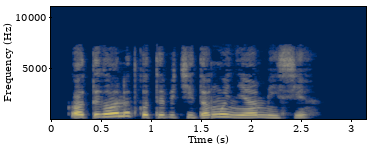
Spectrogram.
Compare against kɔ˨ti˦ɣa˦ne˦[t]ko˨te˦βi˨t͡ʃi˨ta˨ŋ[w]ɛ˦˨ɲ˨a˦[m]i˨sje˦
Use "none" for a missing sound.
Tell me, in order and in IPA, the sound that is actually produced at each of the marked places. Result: t, w, m

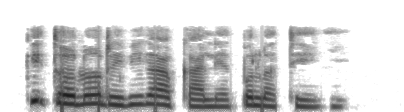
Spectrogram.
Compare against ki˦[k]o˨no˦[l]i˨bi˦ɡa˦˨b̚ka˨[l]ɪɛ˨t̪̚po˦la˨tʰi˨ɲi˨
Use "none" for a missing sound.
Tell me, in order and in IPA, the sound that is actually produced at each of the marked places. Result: t, ɾ, l

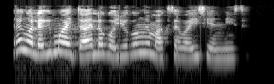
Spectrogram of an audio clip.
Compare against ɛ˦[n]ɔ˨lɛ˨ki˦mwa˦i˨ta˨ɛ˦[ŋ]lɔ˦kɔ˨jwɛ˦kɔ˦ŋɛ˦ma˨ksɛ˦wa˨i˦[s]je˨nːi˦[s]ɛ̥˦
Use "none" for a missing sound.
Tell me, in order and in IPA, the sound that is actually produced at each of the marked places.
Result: ŋ, none, s, s

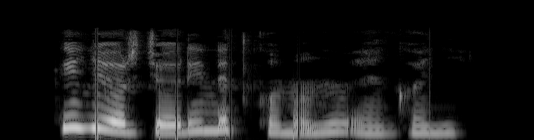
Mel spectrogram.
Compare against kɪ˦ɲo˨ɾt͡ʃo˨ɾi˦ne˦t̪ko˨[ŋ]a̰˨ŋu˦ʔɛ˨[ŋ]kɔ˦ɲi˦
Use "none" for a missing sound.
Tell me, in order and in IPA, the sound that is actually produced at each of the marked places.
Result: m, ŋ

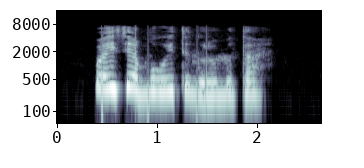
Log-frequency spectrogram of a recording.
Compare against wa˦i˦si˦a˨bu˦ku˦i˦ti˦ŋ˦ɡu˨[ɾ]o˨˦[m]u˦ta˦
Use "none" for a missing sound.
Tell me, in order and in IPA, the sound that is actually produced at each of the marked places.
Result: ɾ, m

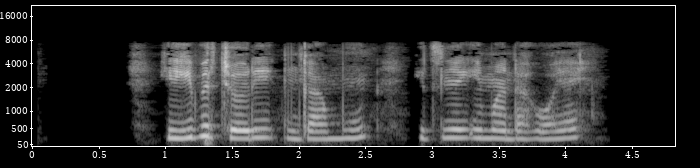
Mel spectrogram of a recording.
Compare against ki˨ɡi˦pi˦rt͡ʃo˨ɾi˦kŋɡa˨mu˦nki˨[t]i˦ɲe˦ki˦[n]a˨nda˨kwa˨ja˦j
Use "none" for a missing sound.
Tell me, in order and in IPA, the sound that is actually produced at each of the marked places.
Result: t͡s, m

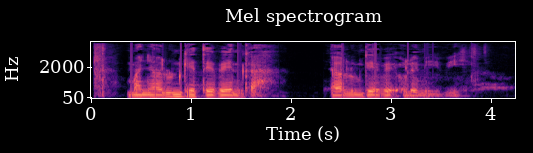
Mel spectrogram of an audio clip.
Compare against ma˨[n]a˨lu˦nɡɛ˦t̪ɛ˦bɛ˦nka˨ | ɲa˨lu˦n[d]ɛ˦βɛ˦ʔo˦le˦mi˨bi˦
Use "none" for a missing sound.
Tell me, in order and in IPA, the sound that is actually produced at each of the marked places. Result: ɲ, ɡ

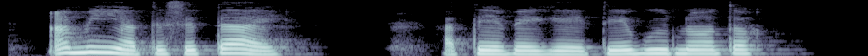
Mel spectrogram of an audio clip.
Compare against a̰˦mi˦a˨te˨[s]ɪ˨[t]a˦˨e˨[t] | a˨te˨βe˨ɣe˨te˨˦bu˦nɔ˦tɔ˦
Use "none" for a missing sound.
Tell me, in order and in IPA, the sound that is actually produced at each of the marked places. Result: s, t, none

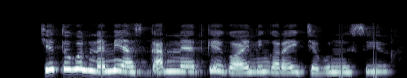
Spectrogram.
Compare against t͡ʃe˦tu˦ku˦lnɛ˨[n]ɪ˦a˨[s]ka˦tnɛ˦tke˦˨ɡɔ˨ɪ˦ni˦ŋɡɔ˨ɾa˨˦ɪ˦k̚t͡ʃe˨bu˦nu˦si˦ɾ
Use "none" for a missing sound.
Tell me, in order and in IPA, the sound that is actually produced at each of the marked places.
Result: m, s

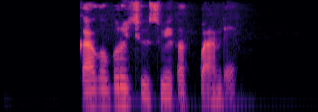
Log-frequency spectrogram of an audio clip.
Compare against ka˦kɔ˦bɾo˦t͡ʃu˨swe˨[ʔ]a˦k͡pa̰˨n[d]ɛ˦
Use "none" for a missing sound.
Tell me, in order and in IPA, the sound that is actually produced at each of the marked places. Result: k, d

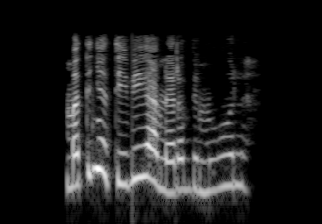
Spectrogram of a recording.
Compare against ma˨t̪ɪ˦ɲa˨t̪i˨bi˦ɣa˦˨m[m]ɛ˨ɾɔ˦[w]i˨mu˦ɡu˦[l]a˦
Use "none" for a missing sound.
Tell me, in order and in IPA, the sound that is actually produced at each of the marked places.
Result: n, b, l

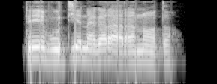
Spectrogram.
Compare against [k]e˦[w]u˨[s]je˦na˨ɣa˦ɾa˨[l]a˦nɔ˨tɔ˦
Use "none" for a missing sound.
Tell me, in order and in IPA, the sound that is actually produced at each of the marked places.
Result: t, β, t, ɾ

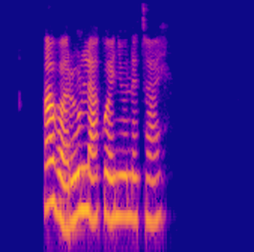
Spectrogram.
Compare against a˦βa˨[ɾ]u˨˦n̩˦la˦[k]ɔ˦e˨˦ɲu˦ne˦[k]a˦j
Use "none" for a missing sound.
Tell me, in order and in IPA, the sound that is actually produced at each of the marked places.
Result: ɾ, k, t

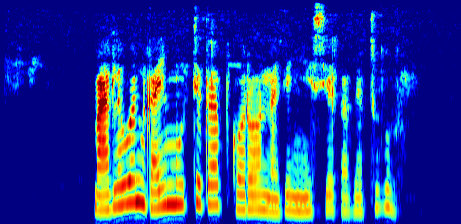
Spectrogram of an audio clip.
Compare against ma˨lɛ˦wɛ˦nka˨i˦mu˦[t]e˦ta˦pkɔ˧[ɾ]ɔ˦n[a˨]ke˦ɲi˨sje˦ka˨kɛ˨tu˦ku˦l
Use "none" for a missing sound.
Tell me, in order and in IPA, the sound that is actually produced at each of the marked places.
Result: t, ɾ, a˨

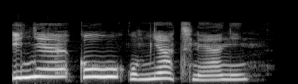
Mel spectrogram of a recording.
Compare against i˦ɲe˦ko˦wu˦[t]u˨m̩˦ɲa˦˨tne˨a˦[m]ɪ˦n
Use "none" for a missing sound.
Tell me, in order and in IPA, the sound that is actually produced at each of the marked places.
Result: k, ɲ

